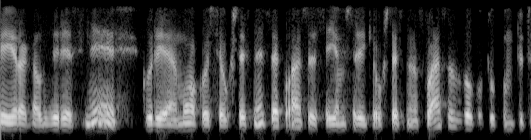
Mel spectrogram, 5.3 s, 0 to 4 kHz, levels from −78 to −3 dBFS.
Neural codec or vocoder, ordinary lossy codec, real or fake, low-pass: none; AAC, 32 kbps; real; 3.6 kHz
